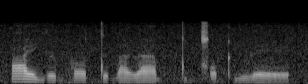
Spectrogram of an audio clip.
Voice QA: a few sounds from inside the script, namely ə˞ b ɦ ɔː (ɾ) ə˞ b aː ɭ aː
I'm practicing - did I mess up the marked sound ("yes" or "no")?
yes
